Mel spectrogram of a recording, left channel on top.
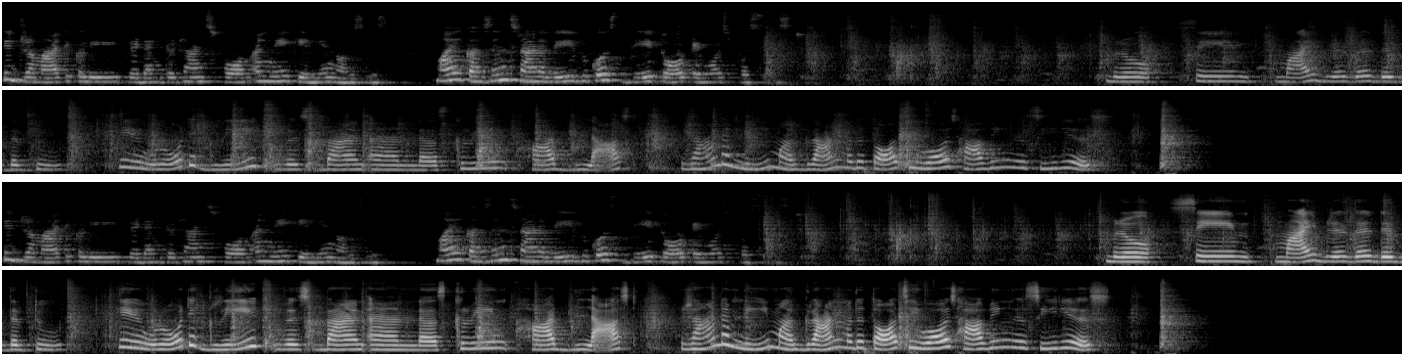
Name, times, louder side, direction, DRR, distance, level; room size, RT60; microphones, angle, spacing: voice 1, 0.0-3.8 4.3-7.8, left 3 dB, 25° left, 0.5 m, -32 dB
sound 1, 7.6-25.6, right 2 dB, 45° right, 2.5 m, -42 dB
voice 2, 11.0-11.5 11.9-14.6 15.2-20.3 20.8-25.1, right 8 dB, 70° right, 0.3 m, -24 dB
14.5 x 4.8 x 7.0 m
head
